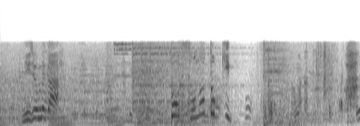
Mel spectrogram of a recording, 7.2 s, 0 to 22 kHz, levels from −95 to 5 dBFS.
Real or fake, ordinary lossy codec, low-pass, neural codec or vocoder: real; none; 5.4 kHz; none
